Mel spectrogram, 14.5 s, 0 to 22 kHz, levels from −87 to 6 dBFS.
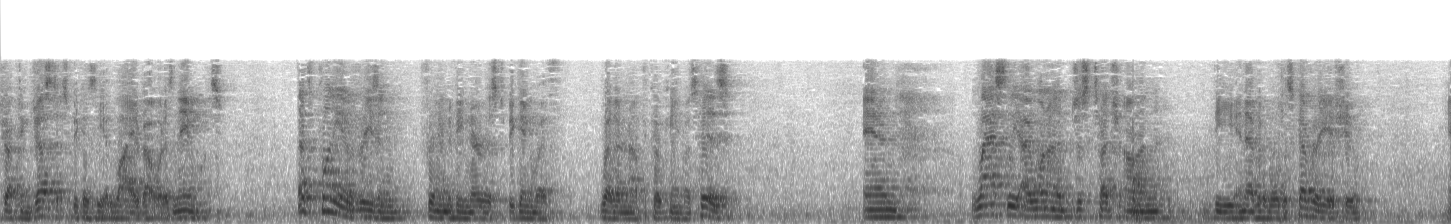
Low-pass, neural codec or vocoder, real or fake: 7.2 kHz; none; real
